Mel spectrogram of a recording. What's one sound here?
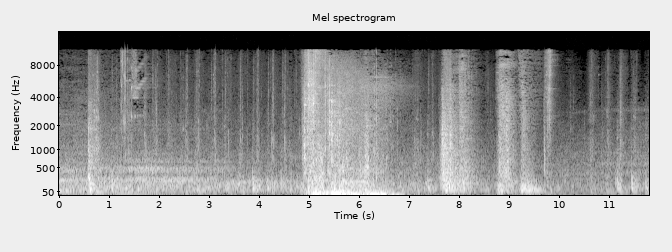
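Footsteps clatter quickly on metal.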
